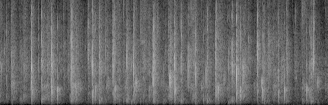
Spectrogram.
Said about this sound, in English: How about a round of applause for the Project Drew team?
